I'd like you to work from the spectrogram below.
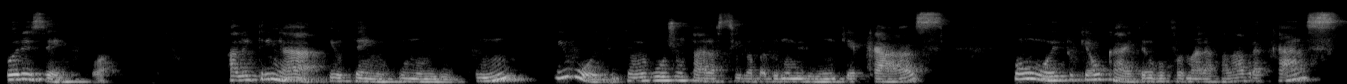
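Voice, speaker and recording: A woman's voice: low-pitched, very animated, normal speed, mellow. A Brazilian woman teaching young children in Portuguese, patiently explaining step by step and checking in with them often. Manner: patient, coaxing, uses small diminutives and checks in often. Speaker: primary school teacher. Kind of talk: recorded class for young children. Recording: echoey room.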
